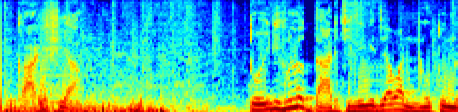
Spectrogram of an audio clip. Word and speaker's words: কার্শিয়াং: সাদা অর্কিডের সৌন্দর্যে এই অঞ্চলের লেপচারা জায়গাটার নাম রেখেছিলেন খারসং, যা ব্রিটিশদের বিকৃত উচ্চারণে হয়ে উঠল কার্শিয়াং।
